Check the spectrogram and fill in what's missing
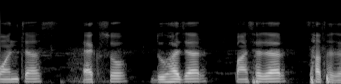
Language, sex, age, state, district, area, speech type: Bengali, male, 30-45, West Bengal, Nadia, rural, spontaneous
